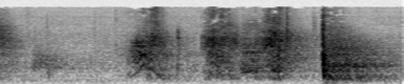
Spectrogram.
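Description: Zipper on a leather handbag being pulled open in a few short rasping strokes as the bag is searched, the last and loudest starting sharply.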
